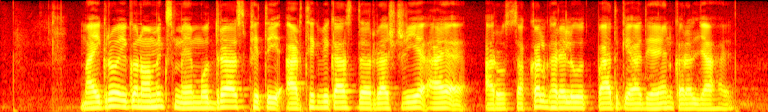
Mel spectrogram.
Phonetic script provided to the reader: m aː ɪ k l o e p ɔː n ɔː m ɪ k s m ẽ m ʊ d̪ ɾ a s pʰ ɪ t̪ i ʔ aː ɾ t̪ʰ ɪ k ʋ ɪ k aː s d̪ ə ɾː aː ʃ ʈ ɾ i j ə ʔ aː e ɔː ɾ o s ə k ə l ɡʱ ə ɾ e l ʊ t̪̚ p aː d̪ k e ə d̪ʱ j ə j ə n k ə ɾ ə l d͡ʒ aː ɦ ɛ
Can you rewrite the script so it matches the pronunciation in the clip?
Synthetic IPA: m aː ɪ k ɾ o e k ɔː n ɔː m ɪ k s m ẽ m ʊ d̪ ɾ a s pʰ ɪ t̪ i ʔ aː ɾ t̪ʰ ɪ k ʋ ɪ k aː s d̪ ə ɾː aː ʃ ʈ ɾ i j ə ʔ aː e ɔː ɾ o s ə k ə l ɡʱ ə ɾ e l ʊ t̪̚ p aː d̪ k e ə d̪ʱ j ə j ə n k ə ɾ ə l d͡ʒ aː ɦ ɛ

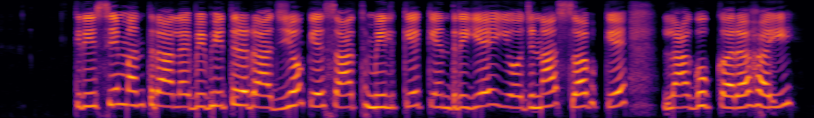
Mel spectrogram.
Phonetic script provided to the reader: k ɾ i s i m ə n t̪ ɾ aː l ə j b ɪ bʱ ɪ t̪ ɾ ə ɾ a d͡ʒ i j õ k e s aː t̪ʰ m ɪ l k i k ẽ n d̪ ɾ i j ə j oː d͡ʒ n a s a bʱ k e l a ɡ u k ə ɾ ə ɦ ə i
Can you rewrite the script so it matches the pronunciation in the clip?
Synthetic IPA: k ɾ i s i m ə n t̪ ɾ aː l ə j b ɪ bʱ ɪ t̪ ɾ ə ɾ a d͡ʒ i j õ k e s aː t̪ʰ m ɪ l k e k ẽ n d̪ ɾ i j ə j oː d͡ʒ n a s ə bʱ k e l a ɡ u k ə ɾ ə ɦ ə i

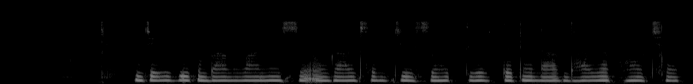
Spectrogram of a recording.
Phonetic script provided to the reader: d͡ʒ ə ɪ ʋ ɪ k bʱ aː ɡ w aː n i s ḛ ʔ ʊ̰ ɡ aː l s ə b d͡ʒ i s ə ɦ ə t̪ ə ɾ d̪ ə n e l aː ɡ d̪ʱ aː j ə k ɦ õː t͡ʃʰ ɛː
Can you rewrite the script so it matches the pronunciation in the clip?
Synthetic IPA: d͡ʒ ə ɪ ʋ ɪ k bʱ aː ɡ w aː n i s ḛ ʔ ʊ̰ ɡ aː l s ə b d͡ʒ i s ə ɦ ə t̪ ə ɾ t̪ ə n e l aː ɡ d̪ʱ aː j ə k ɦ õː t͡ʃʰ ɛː

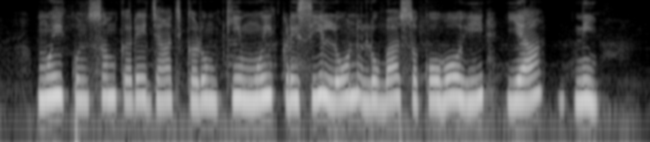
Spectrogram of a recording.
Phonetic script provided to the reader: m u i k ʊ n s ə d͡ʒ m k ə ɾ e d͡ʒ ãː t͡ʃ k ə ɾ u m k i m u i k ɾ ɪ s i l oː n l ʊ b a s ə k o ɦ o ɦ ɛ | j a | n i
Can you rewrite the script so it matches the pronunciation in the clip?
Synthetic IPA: m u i k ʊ n s ə m k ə ɾ e d͡ʒ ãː t͡ʃ k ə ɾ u m k i m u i k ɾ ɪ s i l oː n l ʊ b a s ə k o ɦ o ɦ i | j a | n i

